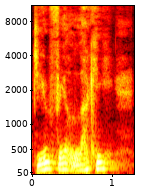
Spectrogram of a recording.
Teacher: that kind of breathy California voice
